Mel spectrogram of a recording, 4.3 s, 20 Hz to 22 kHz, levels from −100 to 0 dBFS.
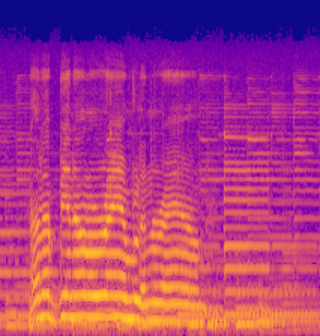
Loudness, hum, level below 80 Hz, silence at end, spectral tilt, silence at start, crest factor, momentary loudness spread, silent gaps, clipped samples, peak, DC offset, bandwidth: -15 LUFS; none; -52 dBFS; 0 s; -5.5 dB/octave; 0 s; 14 dB; 14 LU; none; under 0.1%; -2 dBFS; under 0.1%; 12.5 kHz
